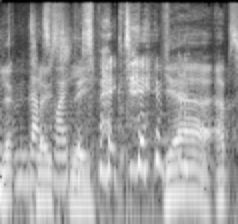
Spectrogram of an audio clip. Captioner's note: laughs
